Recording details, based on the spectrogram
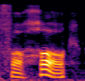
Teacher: for brazilians they don't really have that r sound they have more of an h sound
